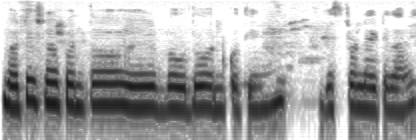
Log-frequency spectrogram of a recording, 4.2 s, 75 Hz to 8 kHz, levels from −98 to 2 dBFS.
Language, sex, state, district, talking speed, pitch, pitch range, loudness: Kannada, female, Karnataka, Dharwad, 100 wpm, 230 Hz, 220-245 Hz, -15 LUFS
